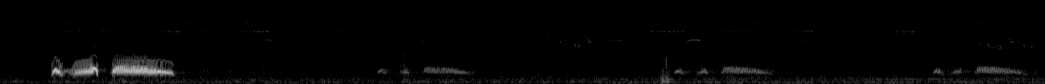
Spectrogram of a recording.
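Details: Trained spotted dove answering a wild bird brought down for the second time: one loud three-part coo phrase early on, then quieter, more distant coo phrases about every three seconds, each two short notes and a longer falling coo.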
